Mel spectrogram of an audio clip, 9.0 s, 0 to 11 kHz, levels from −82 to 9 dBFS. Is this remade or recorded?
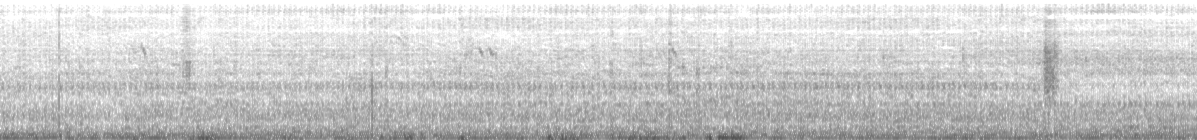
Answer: remade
